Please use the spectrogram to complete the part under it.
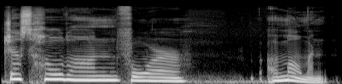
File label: just hold on, scientist female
